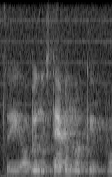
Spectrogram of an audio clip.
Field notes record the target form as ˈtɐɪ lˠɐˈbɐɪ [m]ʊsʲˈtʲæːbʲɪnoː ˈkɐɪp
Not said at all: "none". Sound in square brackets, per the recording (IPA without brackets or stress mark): n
